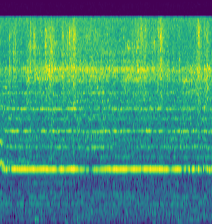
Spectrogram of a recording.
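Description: A female pop singer holding one long, steady high note over orchestral backing, in a live concert recording.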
